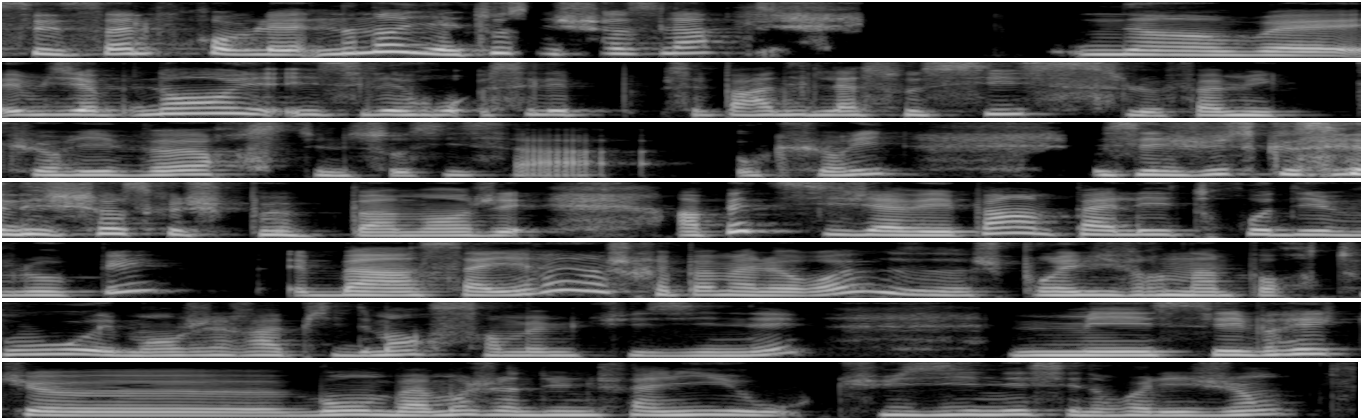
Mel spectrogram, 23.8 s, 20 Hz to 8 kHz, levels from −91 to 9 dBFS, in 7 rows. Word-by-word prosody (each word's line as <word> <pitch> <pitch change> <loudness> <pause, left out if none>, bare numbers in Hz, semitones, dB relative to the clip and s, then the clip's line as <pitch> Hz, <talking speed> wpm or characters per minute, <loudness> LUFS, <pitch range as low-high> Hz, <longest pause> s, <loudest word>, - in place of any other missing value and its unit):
C'est 260 -1 0
ça 230 +4 +1
le 270 - +2
problè 235 -4 +2
non, 245 +6 +1
non 360 +4 +6
il 330 - +5
y - - +7
a - - +4
tout 295 - +2
ces 245 - -10
choses-là. 270 +4 -2 0.9
Non 220 -3 +2
ouais, 185 -2 +2
il 205 +1 0
y 220 - +5
a - - +6
non 275 +5 +3
et 270 - +2
et 220 - -2
c'est 210 +1 -7
les 215 - +5
ro 210 +1 -1
c'est 210 +3 -7
les 210 0 -1
c'est 200 - -10
le - - -10
paradis 205 +1 0
de 200 - 0
la 200 - 0
saucisse, 215 +6 -4
le 180 - -3
fameux 185 +1 +1 0.2
Currywurst, 200 +3 0
c'est 180 - -4
une - - -3
saucisse 185 +4 -8
à - - -8 0.3
au 180 - -6
curry 220 +7 -3 0.5
et 195 - -1
c'est 210 +1 +3
juste 235 +4 0
que 235 - +1
c'est 230 +1 +5
des 235 0 +5
choses 255 +4 +2
que 225 - -2
je 205 - -7
peux 205 -3 +1
pas 175 -2 -2
manger. 180 +1 -1 0.3
En - - +1
fait, 395 +1 +3
si 235 - -4
j'avais 195 -3 +4
pas 280 - +2
un 295 -3 +2
palais 220 -1 +1
trop 230 +2 -2
développé 190 - -1 0.4
et 180 - -5
ben, 185 0 +3
ça 185 0 -1
irait, 210 - 0
hein, 435 -3 0
je - - -4
serais 215 - -5
pas 205 0 -2
malheureuse. 200 - -1
Je 185 - -12
pourrais 190 -1 +1
vivre 190 0 +1
n'importe 185 0 -1
où 230 +1 +1
et 200 - +1
manger 180 +2 -2
rapidement 190 +1 -2
sans 215 -4 -8
même 175 0 -2
cuisiner. 175 - -5 0.5
Mais 185 +1 +5
c'est 195 +2 +1
vrai 250 +6 +2
que 180 -5 0
bon, 210 +3 +3
bah, 185 -2 +3
moi, 210 +3 +2
je - - -3
viens 200 - +2
d'une 195 0 +4
famille 205 +1 +2
où 185 -2 -3
cuisiner, 205 +2 +1
c'est 205 -2 -5
une 180 - -1
religion. 185 +5 -1
200 Hz, 245 wpm, -24 LUFS, 185-225 Hz, 0.9 s, y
